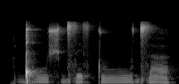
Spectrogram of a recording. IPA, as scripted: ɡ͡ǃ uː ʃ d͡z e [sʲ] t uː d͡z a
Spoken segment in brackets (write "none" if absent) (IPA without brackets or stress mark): s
